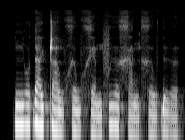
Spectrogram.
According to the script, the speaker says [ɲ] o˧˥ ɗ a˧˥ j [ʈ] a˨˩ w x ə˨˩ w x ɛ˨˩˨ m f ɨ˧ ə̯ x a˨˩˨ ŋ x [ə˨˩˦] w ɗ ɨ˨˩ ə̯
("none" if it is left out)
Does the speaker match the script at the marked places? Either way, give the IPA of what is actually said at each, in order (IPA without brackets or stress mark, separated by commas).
ɲ, ʈ, ə˨˩˦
